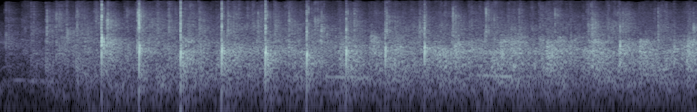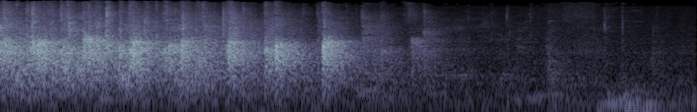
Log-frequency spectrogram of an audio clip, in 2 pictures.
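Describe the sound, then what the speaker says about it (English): An audience at a book launch performance breaks into applause, opening with a few sharp rhythmic claps, then a dense, steady burst that fades out after about eight seconds. "So please put your hands together for George Hardwick."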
